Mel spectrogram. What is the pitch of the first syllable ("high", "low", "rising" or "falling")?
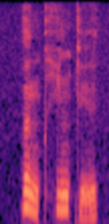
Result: falling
